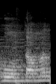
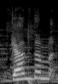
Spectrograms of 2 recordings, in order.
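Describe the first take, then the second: First: The first vowel is an Italian 'oo' sound. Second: The first vowel sounds like English 'gun'. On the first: The speaker calls it wrong. "non sto dicendo che non dovrete mai più chiamarlo Gundam" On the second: The speaker calls it right. "viene quindi pronunciato come le sue parole di origine nel resto del mondo"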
